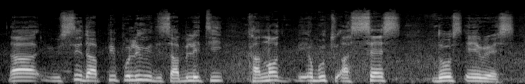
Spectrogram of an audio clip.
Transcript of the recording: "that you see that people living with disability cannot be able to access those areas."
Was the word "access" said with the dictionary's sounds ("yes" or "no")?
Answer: no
